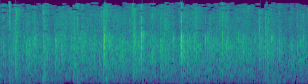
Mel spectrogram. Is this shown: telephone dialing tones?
no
